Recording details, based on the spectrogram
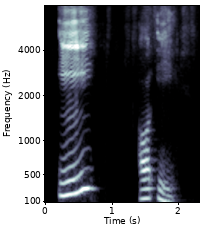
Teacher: ई और ई तालु से निकलते हैं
